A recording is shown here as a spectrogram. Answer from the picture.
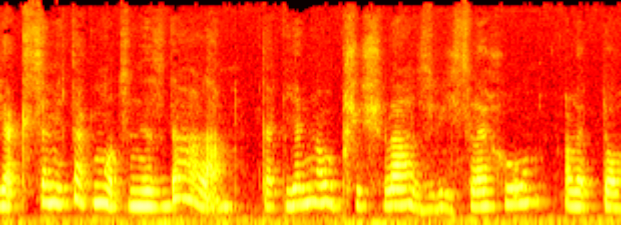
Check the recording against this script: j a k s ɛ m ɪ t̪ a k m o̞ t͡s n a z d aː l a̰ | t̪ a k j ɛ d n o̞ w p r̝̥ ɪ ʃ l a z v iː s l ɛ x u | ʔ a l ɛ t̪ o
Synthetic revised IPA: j a k s ɛ m ɪ t̪ a k m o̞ t͡s n ɛ z d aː l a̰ | t̪ a k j ɛ d n o̞ w p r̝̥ ɪ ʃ l a z v iː s l ɛ x u | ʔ a l ɛ t̪ o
